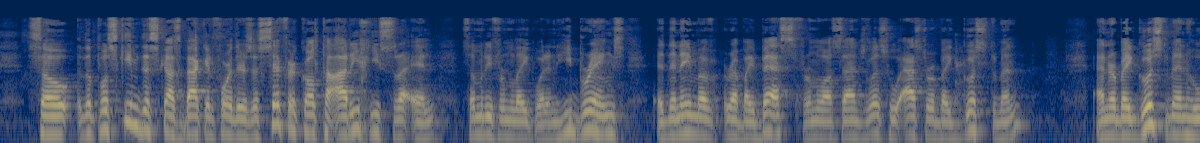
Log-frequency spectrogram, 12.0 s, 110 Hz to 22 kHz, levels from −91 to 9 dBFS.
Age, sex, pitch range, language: 30-49, male, 140-170 Hz, English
